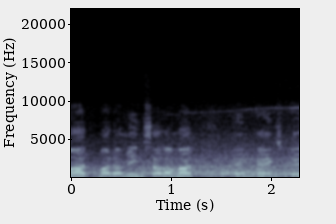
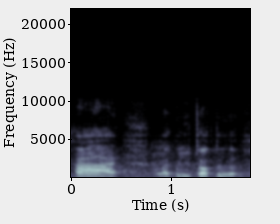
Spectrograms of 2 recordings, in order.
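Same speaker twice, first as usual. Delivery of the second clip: ordinary talk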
